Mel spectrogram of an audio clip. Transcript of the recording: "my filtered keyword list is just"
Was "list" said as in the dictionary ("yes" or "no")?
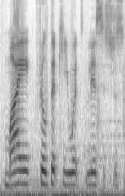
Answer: no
